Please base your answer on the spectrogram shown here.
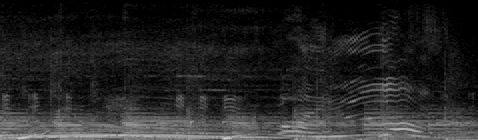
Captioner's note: kids gasping and laughing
